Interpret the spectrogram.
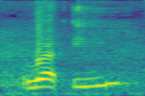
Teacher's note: या के ऊपर तजदीद है, इसको 2 मरतबा पढ़ेंगे, एक बार पिछले वाले हर्फ से मिलाकर, एक बार खुद से। व ई, या में अलिफ मद्दा है, अलिफ से पहले या के ऊपर ज़बर है, एक अलिफ मिकदार खींचकर मारूफ पढ़ेंगे या व ई या।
